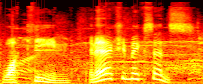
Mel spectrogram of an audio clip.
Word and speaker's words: Joaquin: that it was Joaquin I thought it was Joe Quinn because that's the way they pronounce a here but it's Joaquin and it actually makes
